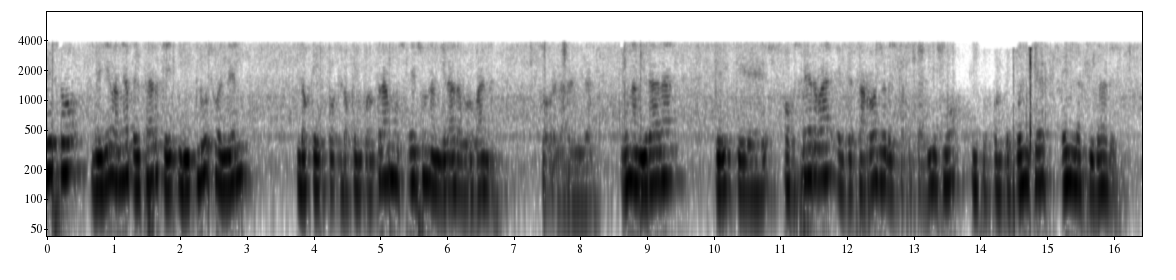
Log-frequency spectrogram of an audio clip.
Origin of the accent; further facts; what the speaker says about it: Mexico City, Mexico; now in Oaxaca, Mexico; por mi aspecto, se pueden dar cuenta que no soy oaxaqueño, yo soy chilango, antropólogo por la ENA, que por causa de un extraño tsunami en 1980 me fui a Oaxaca y no regresé. Allá, desde ayer, desde entonces estoy allá.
